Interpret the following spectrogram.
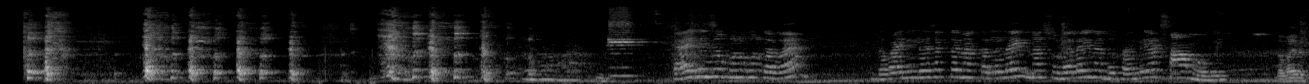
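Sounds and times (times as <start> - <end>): person coughing in fits: 0.2 - 0.8, 1.4 - 3.2, 3.8 - 5.5.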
